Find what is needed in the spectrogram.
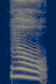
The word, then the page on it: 漏: lòu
